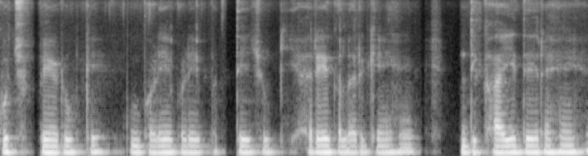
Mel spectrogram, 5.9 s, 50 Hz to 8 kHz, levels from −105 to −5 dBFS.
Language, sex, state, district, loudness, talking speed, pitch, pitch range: Hindi, male, Uttar Pradesh, Lucknow, -16 LUFS, 165 wpm, 125 Hz, 125-130 Hz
